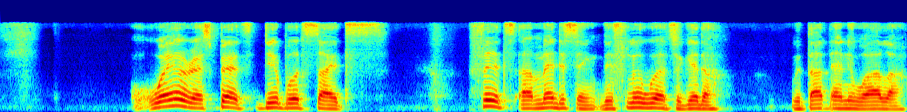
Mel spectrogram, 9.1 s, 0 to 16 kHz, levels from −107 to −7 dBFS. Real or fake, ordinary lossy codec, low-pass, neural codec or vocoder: fake; none; 7.2 kHz; codec, 16 kHz, 1.1 kbps, Voila-Tokenizer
